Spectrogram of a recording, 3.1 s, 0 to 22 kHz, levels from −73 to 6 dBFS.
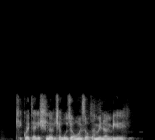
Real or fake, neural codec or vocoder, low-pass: fake; codec, 16 kHz, 1 kbps, FreqCodec, larger model; 7.2 kHz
